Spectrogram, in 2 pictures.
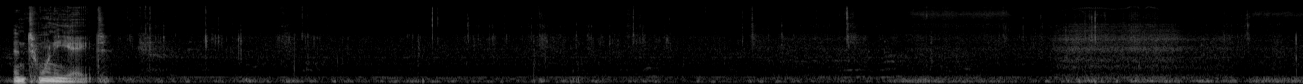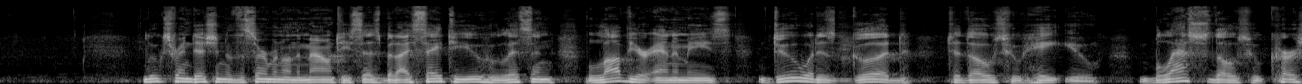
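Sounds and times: thin pages rustling: 1.1 - 14.5.

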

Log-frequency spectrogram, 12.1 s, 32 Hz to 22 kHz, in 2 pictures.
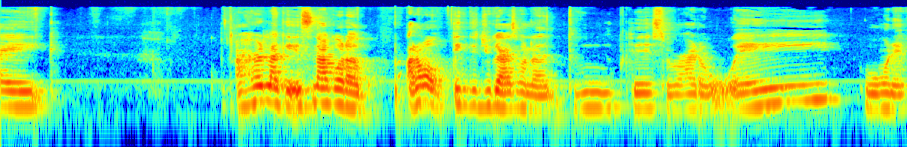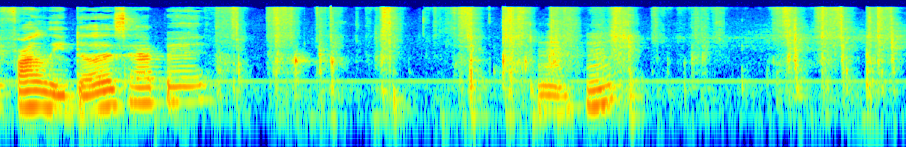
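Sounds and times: cards being shuffled: 7.5 - 12.0.

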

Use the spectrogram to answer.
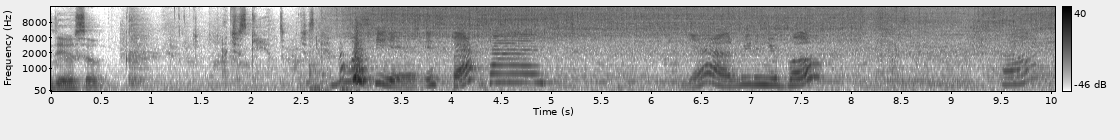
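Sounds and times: faucet running into a metal sink: 2.9 - 10.0.

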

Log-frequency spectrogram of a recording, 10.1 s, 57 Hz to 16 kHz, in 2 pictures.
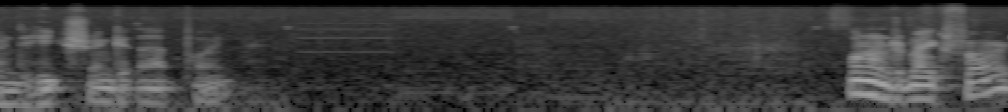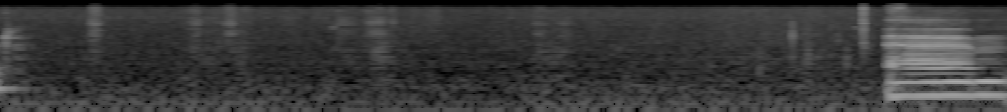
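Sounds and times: marker drawing on paper: 5.5 - 8.0.

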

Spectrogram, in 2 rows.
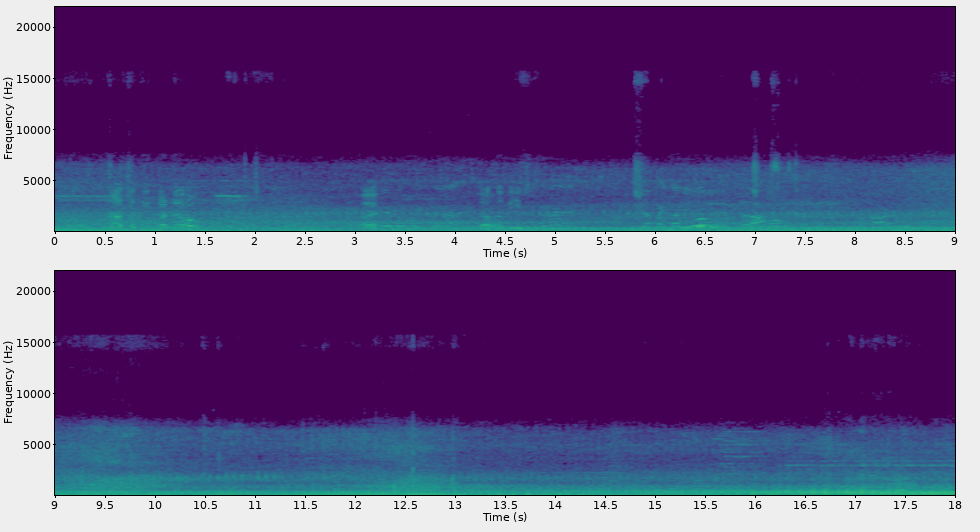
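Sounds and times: outdoor traffic noise: 0.0 - 18.0
vehicles passing: 0.0 - 18.0.

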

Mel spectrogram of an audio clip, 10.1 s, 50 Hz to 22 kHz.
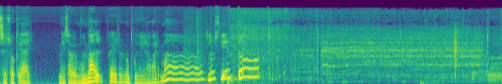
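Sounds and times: electric motor whirring: 5.8 - 10.0
background music: 6.5 - 10.0.

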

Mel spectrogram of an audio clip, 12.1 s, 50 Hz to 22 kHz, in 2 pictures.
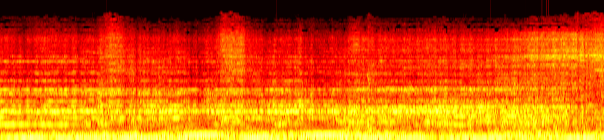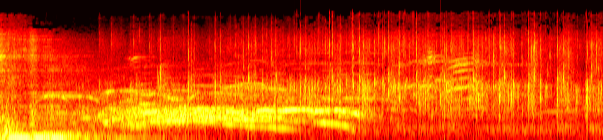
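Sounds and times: show music with heavy bass: 0.0 - 6.9
crowd cheering and whooping: 6.3 - 12.0.

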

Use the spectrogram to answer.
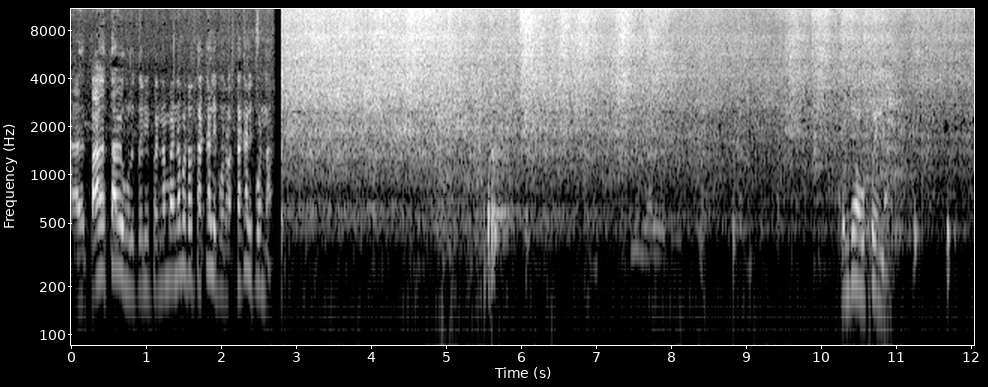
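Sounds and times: onions and tomatoes sizzling: 2.8 - 12.0.

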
